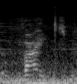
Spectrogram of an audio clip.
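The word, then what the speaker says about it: wyd: Original word for white rhino was vite. Vite means wide in apricots, but over time it was misheard and mispronounced and it turned into the white rhino.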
